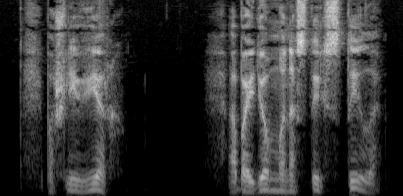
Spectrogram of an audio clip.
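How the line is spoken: Barely audible order. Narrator (Russian): еле слышно распорядилась Сара

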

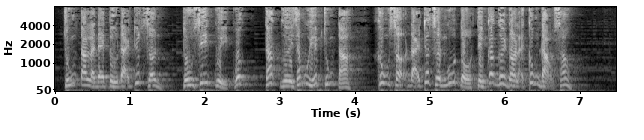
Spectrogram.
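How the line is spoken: Terrified loud shout. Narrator (Vietnamese): Các đệ tử Vạn La Viện kinh hoàng, cũng có người hét lớn

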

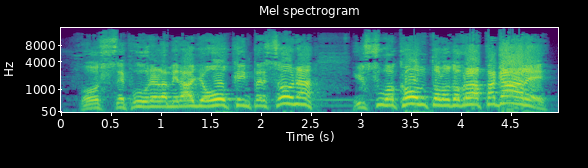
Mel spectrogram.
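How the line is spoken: Shouting. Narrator (Italian): gridò Silver

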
